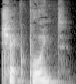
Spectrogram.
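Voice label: "checkpoint", British English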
